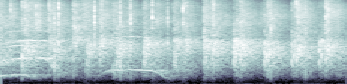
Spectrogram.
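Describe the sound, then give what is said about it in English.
A crowd at the Rip Curl San Clemente retail shop applauds with steady, dense clapping for several seconds, loud and continuous, with a few voices and whoops rising over the clapping. “So a big round of applause to everybody who's here for the retail shop.”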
